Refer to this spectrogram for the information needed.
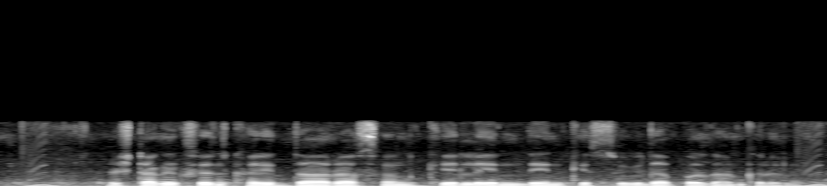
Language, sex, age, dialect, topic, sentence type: Bhojpuri, male, 18-24, Southern / Standard, banking, statement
